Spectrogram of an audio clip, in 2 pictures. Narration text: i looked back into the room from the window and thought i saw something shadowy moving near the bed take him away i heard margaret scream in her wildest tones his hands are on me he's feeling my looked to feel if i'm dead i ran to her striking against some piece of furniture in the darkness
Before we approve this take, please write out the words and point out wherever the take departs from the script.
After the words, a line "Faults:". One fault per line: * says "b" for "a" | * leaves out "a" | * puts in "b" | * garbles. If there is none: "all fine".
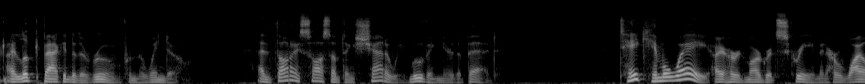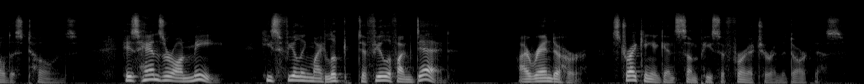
i looked back into the room from the window and thought i saw something shadowy moving near the bed take him away i heard margaret scream in her wildest tones his hands are on me he's feeling my looked to feel if i'm dead i ran to her striking against some piece of furniture in the darkness
Faults:
all fine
